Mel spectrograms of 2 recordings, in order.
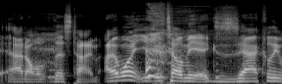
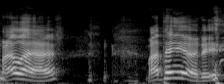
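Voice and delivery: put-on, pitched-up Eastern European accent; 6 semitones higher than usual. During a role-play session, a player riffs in character: kind of Borat accent. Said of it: "That was kind of Borat".

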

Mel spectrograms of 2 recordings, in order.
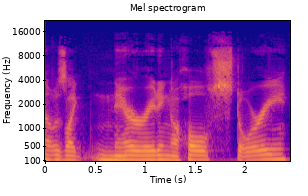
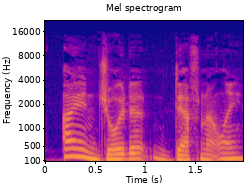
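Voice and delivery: hesitating; 2 semitones higher than usual. Asked what he thought, [name] gives his opinion, hesitant. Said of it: "You hear that hesitation in my voice?".

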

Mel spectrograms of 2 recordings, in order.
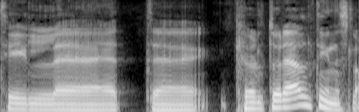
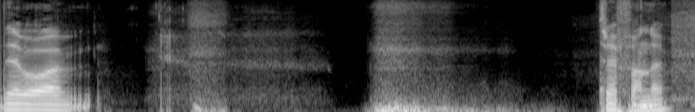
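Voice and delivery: eyes welling up, teary. Responding to the other speaker's verse, teary-eyed. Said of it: "jag blir tårögd".

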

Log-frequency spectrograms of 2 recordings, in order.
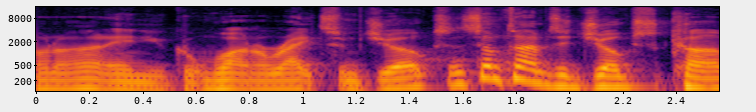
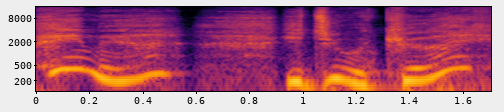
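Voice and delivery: very high-pitched, casual, easygoing delivery; 14 semitones higher than usual. Listing celebrity voices he can do, in a Mark Wahlberg impression. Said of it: "So you got Mark Wahlberg".

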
